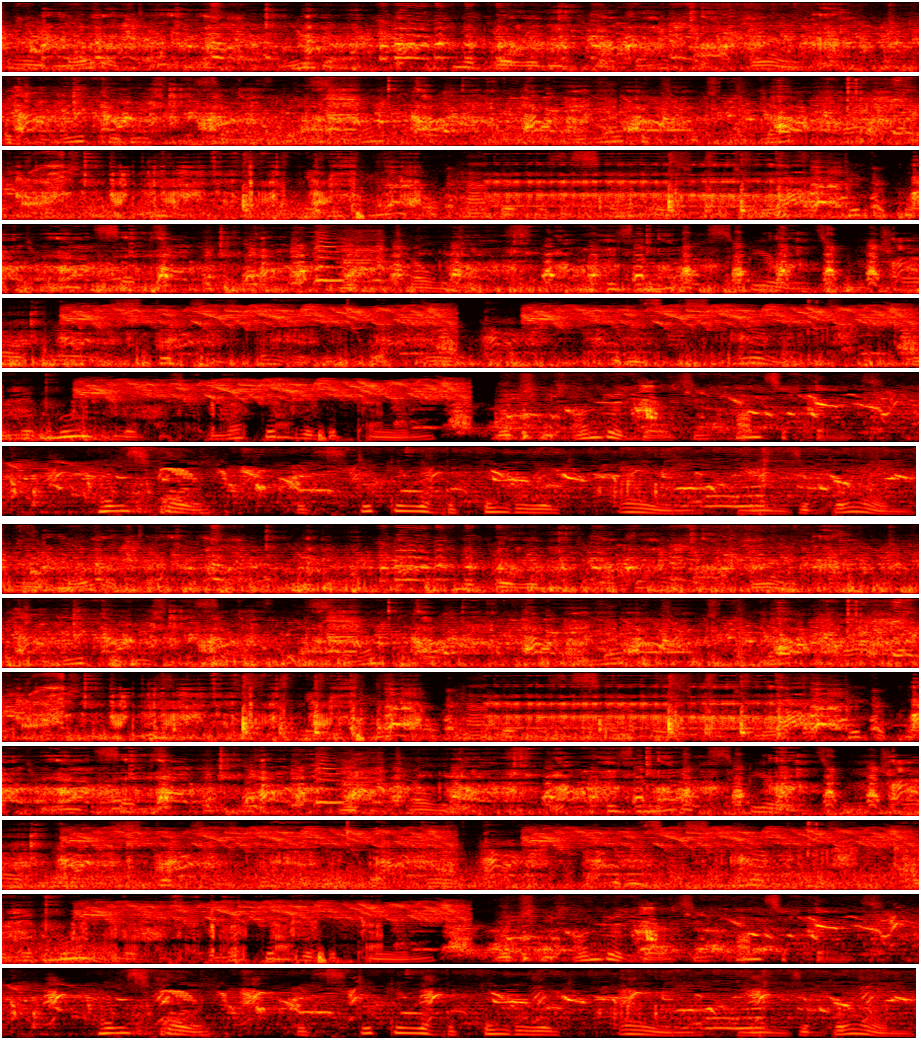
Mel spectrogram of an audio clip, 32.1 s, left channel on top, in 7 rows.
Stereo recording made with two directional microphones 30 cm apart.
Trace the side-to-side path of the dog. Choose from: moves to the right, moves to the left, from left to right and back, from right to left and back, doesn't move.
moves to the right.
